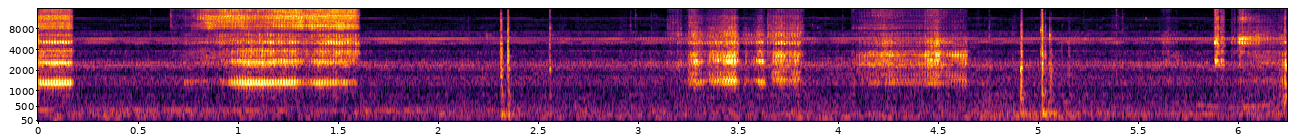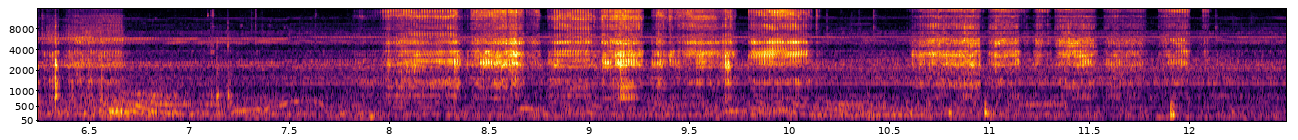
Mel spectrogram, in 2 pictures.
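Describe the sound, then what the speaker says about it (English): A woodturning lathe spins a cherry bowl while a square edge carbide cutter shapes the foot, giving intermittent bursts of scraping cuts between quieter stretches of the turning machine, close and fairly loud. "I'm using a square edge carbide cutter to start creating the foot."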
